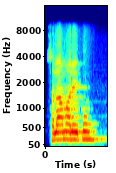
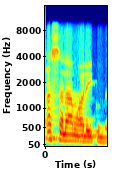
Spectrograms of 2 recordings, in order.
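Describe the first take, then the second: First: It is said hurriedly, without the opening syllable. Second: It is said fully, with the opening syllable. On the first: The speaker calls it wrong. "हम झटके में" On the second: The speaker calls it right. "दुरुस्त"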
